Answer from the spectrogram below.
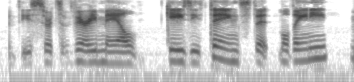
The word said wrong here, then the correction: Mulvey: Molly, am I saying that right? I'm terrible with names. – Mulvey. – Okay.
